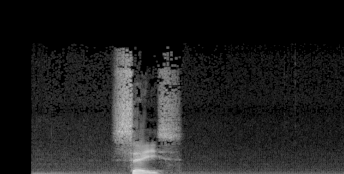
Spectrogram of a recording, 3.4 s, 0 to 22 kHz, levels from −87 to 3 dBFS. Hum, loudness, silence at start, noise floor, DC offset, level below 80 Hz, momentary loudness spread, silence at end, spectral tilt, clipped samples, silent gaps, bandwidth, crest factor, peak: 50 Hz at -50 dBFS; -15 LUFS; 0.35 s; -51 dBFS; under 0.1%; -48 dBFS; 14 LU; 1.65 s; -3 dB/octave; under 0.1%; none; 16.5 kHz; 20 dB; -2 dBFS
